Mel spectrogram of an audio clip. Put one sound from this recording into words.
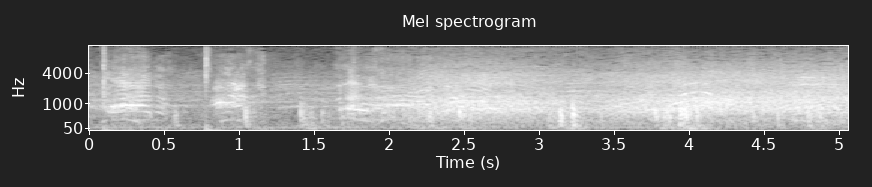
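Bodies thud and slap against a wrestling mat.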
